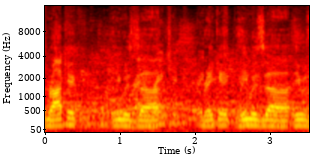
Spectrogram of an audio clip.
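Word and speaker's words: Rakić: How do you pronounce his name? Rakic.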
